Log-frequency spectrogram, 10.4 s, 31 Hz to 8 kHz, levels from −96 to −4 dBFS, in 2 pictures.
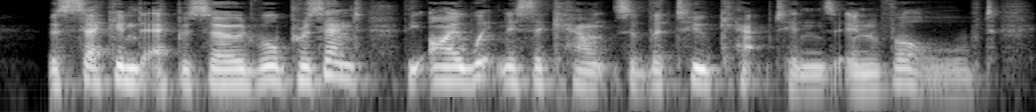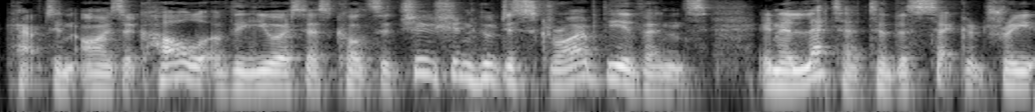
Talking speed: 175 wpm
